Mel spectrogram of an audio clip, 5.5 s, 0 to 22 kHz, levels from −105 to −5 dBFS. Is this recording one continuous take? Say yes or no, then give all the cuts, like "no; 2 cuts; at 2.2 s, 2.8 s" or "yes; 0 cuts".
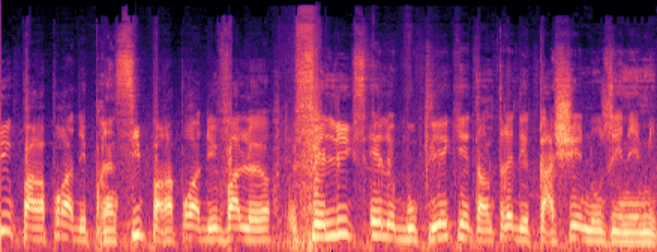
no; 1 cut; at 2.4 s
